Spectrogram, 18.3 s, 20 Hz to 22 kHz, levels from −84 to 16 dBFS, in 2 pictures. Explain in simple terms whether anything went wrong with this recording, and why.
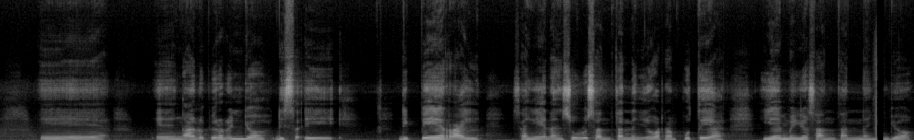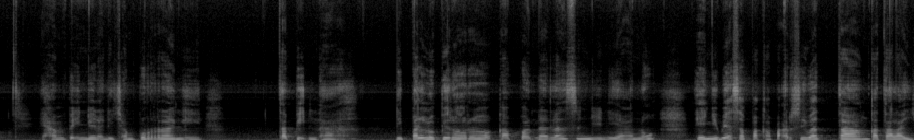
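Just before 8.72 seconds the speech picks up a quick burst of hiss, then drops into near silence for about 73 milliseconds, and comes back by 8.86 seconds. This is a wireless microphone squelch dropout: the radio signal faded, so the receiver briefly muted itself to hide the static. The rising hiss before the gap is what gives it away. A digital network dropout cuts off cleanly, with no hiss leading into the silence.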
